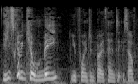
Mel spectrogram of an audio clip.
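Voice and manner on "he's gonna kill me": high, loud giddy panic; panicked wail. Acted. Panicking to Sedano about Darby, loud excited wail. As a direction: rant it with thrilled alarm.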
